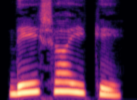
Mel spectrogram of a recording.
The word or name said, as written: ದೂಸೆಯಕ್ಕಿ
